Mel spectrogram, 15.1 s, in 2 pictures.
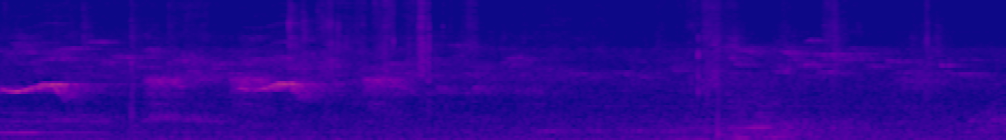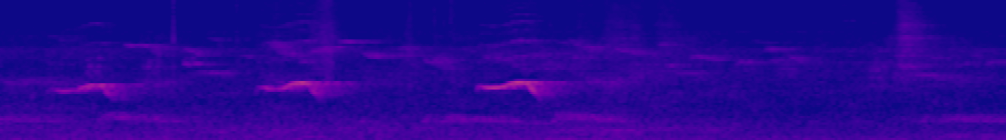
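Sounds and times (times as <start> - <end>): bird calling: 0.0 - 3.6, 9.5 - 12.4.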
